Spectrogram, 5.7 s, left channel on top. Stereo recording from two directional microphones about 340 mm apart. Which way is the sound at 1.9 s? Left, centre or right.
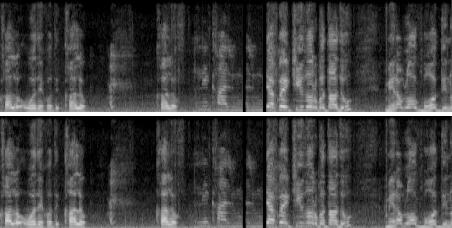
Centre.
